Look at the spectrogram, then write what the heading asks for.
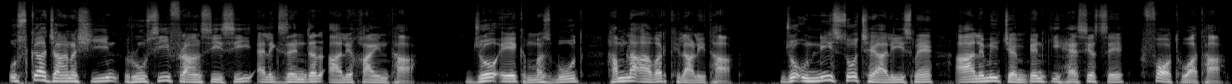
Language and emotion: Urdu, neutral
